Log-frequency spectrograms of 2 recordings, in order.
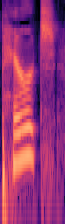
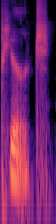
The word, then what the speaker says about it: Peart: to look it up it's parrot um not Peart that's like one thing I make sure I don't mess up is Neil parrot because everybody nobody knows how to say his name um okay so Raj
